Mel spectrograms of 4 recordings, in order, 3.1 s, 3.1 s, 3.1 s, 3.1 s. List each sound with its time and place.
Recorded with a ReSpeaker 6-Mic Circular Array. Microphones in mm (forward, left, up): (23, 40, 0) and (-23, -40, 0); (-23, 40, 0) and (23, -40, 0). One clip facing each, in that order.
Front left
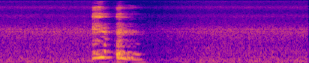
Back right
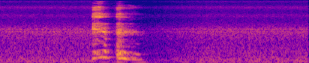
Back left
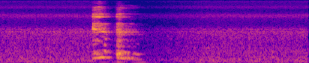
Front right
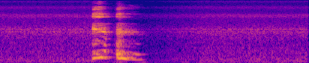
0.9 s throat clearing: 10° left, 1.1 m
